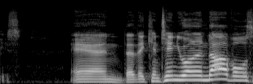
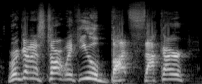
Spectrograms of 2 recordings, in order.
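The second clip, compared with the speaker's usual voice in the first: much higher and louder hammed-up vampire cry; booming vampire taunt; 10 semitones higher, 6 dB louder than usual. Vampire pointing at the old lady across the room, loud hammy villain cry. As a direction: point and proclaim it like a theatrical villain. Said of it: "I pointed at the old lady ... and I went".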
